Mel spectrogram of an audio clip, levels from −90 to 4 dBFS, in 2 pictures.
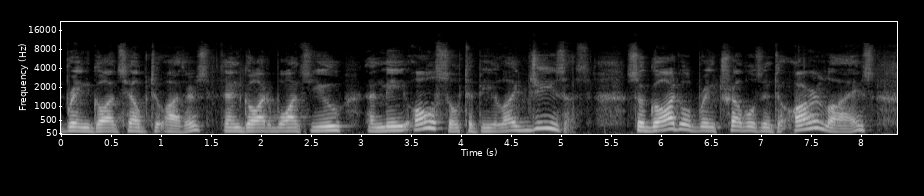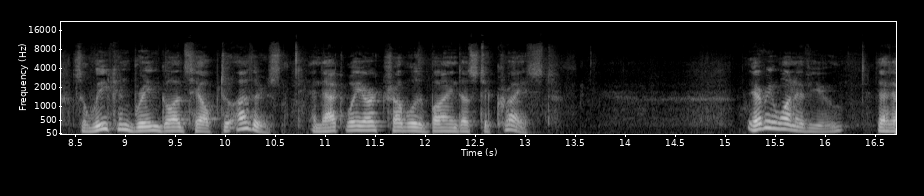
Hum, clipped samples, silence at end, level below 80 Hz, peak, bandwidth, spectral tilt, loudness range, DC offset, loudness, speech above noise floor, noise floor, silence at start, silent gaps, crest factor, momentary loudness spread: none; under 0.1%; 0 s; -68 dBFS; -8 dBFS; 10 kHz; -7.5 dB/octave; 5 LU; under 0.1%; -27 LUFS; 38 dB; -64 dBFS; 0 s; none; 18 dB; 13 LU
